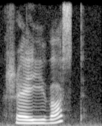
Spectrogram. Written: hreyfast

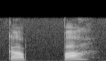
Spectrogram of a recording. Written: gabba

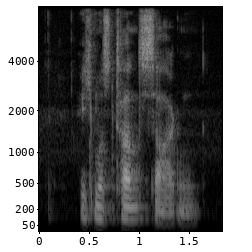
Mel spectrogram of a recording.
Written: Tanz

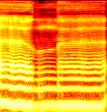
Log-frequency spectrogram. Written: enge

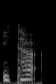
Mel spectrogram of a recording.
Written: ita

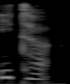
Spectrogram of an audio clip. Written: ita

